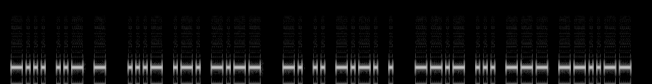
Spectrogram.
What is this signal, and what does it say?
Morse code, heard as a keyed tone, about 32 wpm, 800 Hz. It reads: BUT VRY NICE QSO,
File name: QSOs / QSOs-mp3s / WA7QOX 2@30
